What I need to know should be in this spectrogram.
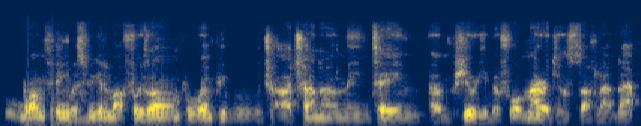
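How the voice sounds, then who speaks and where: A man's voice: low voice, little pitch movement, fast. Young man, podcast co-host, laughing, storytelling, casual. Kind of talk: casual chat.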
